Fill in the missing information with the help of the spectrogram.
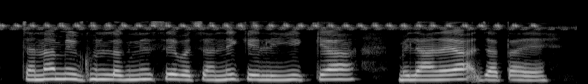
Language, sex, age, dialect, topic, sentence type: Hindi, female, 18-24, Awadhi Bundeli, agriculture, question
